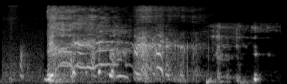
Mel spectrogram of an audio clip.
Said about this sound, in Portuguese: Ai, me engasguei, cara, com a piada aqui.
